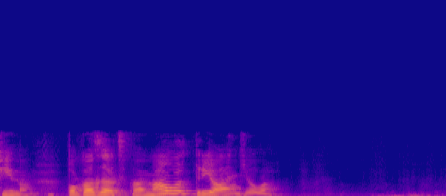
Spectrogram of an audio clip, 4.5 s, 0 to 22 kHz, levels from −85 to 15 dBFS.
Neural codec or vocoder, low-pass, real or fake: codec, 16 kHz, 1 kbps, FunCodec, trained on Chinese and English, 50 frames a second; 7.2 kHz; fake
